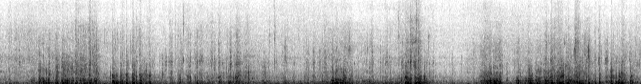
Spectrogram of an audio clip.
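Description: Mountain bike descending a dirt trail at speed: wind buffeting the camera microphone over a steady rumble of tyres on the ground, with frequent irregular rattles and knocks from the bike over bumps.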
